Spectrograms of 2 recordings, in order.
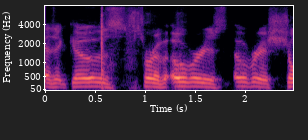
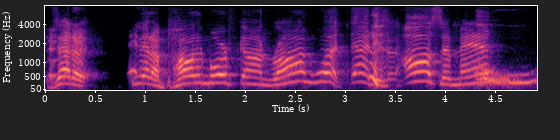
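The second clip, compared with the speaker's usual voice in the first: higher, excited dude voice; amazed tattoo fan, higher and quicker; impressed shop guy; 7 semitones higher than usual. Acted. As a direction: gush over the weird customer. NPC Kip in awe.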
